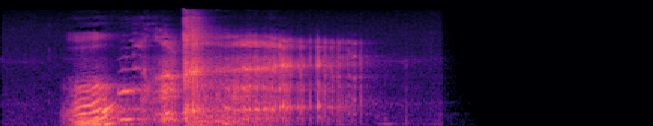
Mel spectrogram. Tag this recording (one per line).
creepy
demon
demons
devil
evil
ghost
growl
haunted
hell
horror
laugh
manic
phantom
satan
sinister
